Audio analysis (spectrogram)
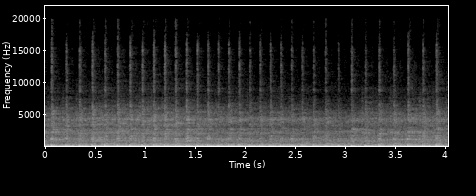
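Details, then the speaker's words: Boosted Honda K20 swap after setting the TPS: deep, loud idle with uneven, stumbling pulses and a ragged, hunting beat; air-fuel reading far too lean. "now air fuel is way too lean"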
